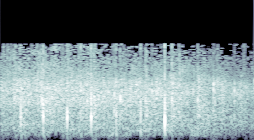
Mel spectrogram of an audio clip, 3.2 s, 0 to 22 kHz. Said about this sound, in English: Just a huge thank you to our Kids Zone volunteers and worship team who have really put on a spectacular worship service this morning. Can we encourage them? Give them a round of applause for being here at 7 o'clock this morning.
